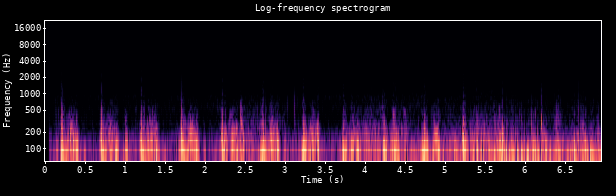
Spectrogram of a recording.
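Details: Visible apical heartbeat recorded with sound while pressing on the chest after outdoor exercise: strong, rapid low thumps around 120 per minute with rumbling noise, a fast post-exercise heartbeat.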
